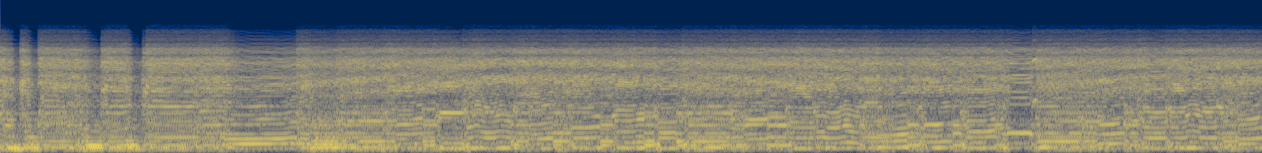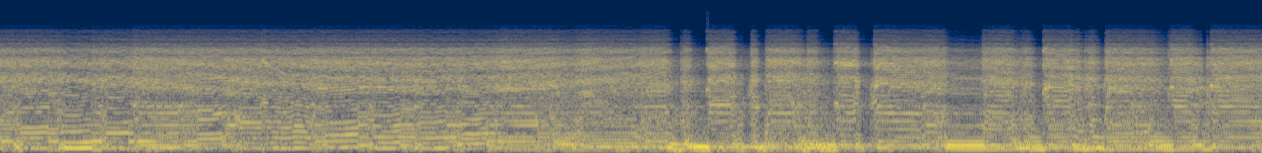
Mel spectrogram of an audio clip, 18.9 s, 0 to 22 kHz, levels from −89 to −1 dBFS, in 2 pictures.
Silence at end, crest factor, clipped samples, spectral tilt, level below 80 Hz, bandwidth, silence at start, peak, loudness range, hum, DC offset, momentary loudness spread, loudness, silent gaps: 0 s; 16 dB; under 0.1%; -4.5 dB/octave; -42 dBFS; 10 kHz; 0 s; 0 dBFS; 2 LU; none; under 0.1%; 3 LU; -15 LUFS; none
